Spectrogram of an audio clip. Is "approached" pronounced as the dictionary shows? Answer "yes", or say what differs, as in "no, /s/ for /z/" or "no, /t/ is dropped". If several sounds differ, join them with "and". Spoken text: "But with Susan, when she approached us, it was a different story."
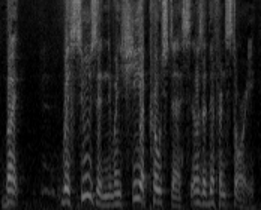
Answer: yes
